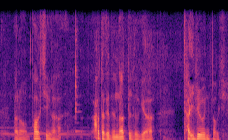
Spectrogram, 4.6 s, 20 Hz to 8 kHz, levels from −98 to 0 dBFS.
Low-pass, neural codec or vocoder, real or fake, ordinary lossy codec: 7.2 kHz; none; real; none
